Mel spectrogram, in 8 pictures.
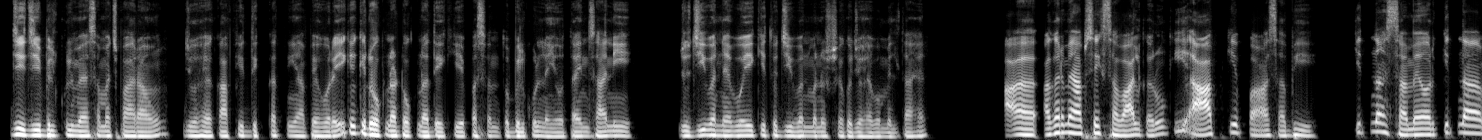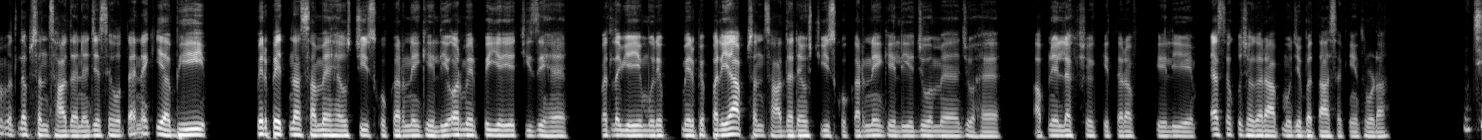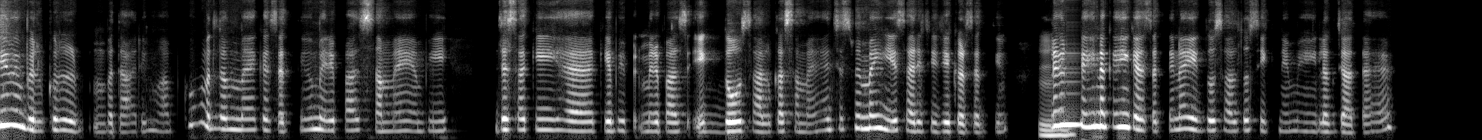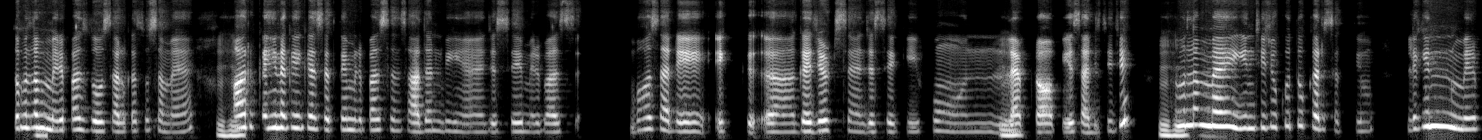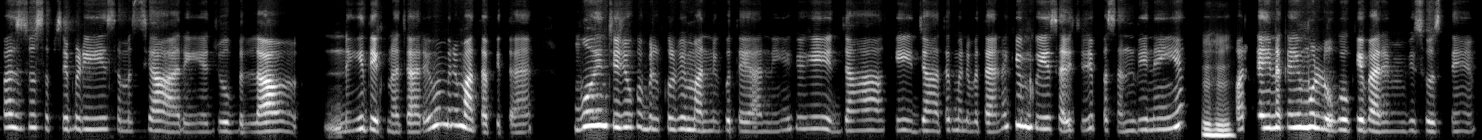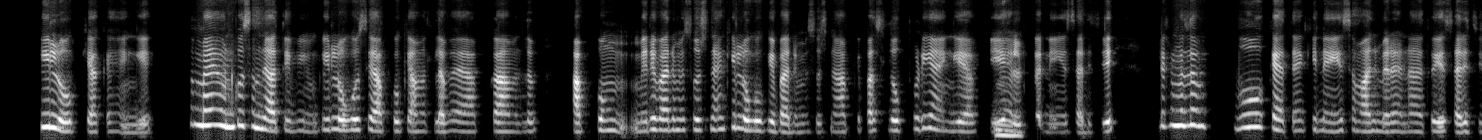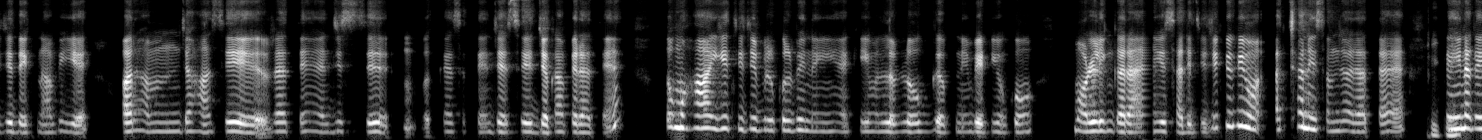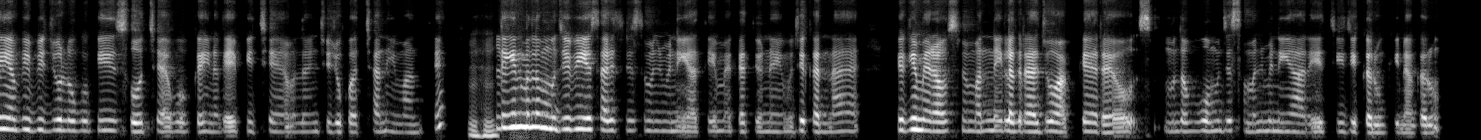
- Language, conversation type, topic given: Hindi, advice, परिवर्तन के दौरान मैं अपने लक्ष्यों के प्रति प्रेरणा कैसे बनाए रखूँ?
- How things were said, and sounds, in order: in English: "गैजेट्स"; in English: "हेल्प"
